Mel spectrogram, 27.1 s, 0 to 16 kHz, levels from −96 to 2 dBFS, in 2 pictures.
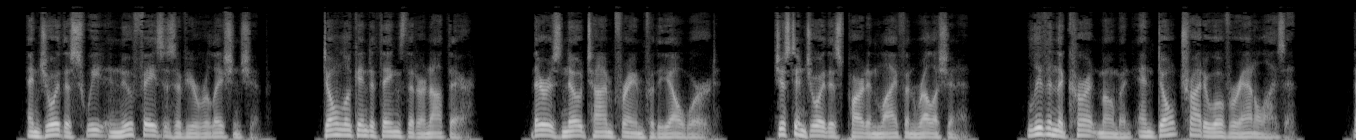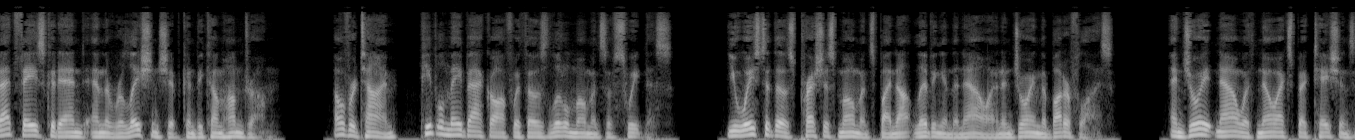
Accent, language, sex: American, English, male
